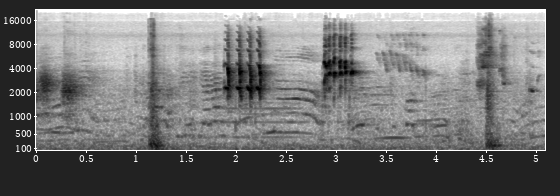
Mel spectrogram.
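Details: Soft chirps lead into two rapid buzzy trills of repeated high notes, with faint whistles and a couple of thumping knocks in the background.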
